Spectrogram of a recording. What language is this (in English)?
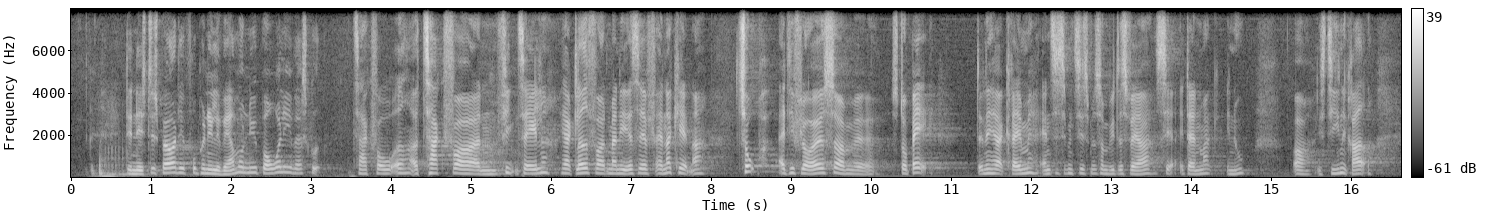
Danish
